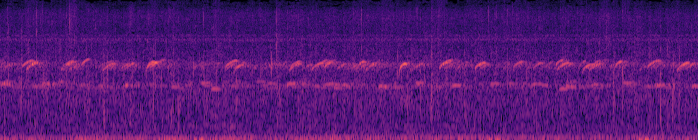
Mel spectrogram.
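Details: Coqui frogs serenading in tropical rain on the Big Island of Hawaii: clear rising two-note calls repeat in quick succession from several frogs, set against continuous rainfall and occasional louder drips.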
